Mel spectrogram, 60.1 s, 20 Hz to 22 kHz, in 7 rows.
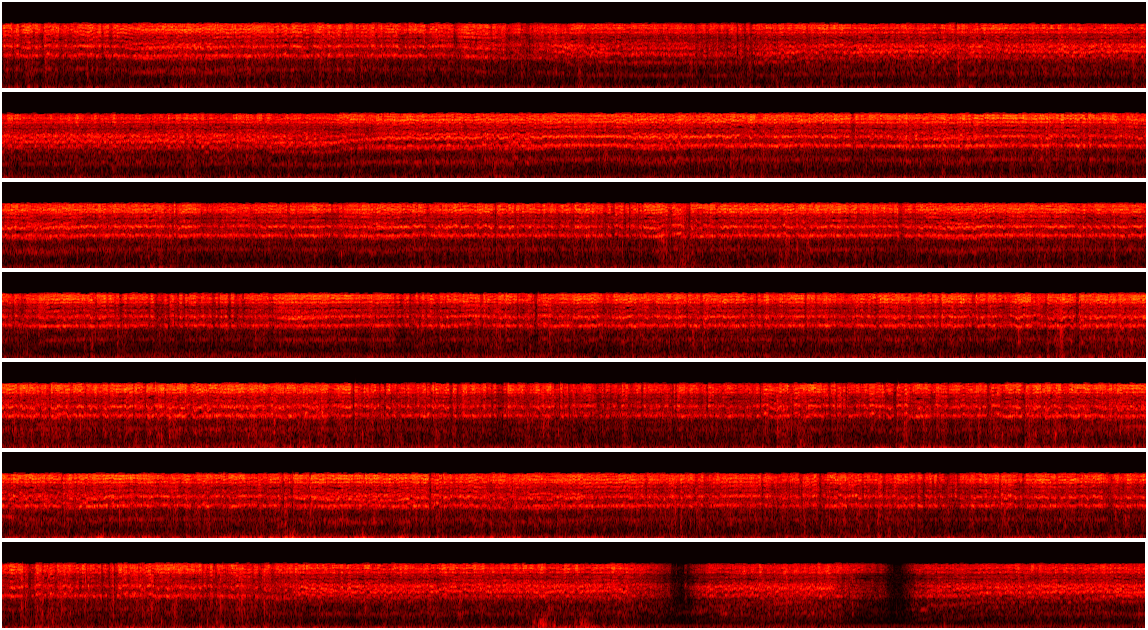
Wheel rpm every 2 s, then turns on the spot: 230, 220, 170, 160, 160, 180, 220, 220, 220, 230, 230, 230, 230, 230, 230, 230, 230, 230, 240, 230, 240, 220, 230, 220, 230, 230, 230, 170, 100, 90.
none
